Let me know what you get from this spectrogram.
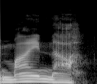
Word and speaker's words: meiner: So we say meiner with er at the end. It sounds like a when you pronounce it. So we say meiner.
